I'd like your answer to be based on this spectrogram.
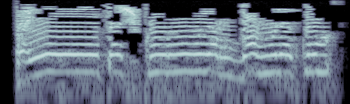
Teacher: ضم الهاء بدون واو الصلة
